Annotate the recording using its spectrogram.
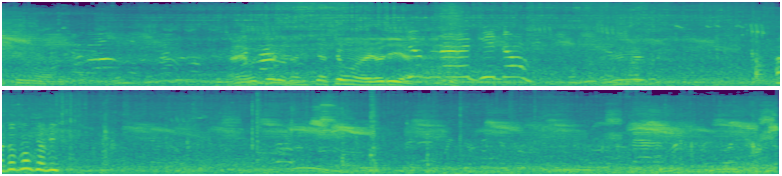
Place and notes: La Couarde-sur-Mer, France - Common Starlings
A big Common Starling colony, singing in the marshland. A lot and a lot of wind in the grass. And also, a very consequent mass of tourists cycling.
